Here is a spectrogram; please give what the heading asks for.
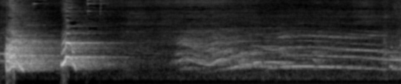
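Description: A Siberian Husky gives loud broken yelps, then a long wavering howl that slides and holds.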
